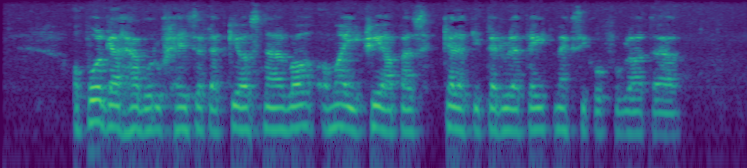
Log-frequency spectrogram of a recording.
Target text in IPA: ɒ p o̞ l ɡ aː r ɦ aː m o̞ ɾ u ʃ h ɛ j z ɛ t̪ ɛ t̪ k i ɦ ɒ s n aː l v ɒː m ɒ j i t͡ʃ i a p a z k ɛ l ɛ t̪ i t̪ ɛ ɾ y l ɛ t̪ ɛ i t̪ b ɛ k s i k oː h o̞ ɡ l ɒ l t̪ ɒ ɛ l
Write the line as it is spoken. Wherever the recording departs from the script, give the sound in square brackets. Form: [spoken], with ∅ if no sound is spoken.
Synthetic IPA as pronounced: ɒ p o̞ l ɡ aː r ɦ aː [b] o̞ ɾ u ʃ h ɛ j z ɛ t̪ ɛ t̪ k i ɦ ɒ s n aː l v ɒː m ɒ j i t͡ʃ i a p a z k ɛ l ɛ t̪ i t̪ ɛ ɾ y l ɛ t̪ ɛ i t̪ [m] ɛ k s i k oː [f] o̞ ɡ l ɒ l t̪ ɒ ɛ l

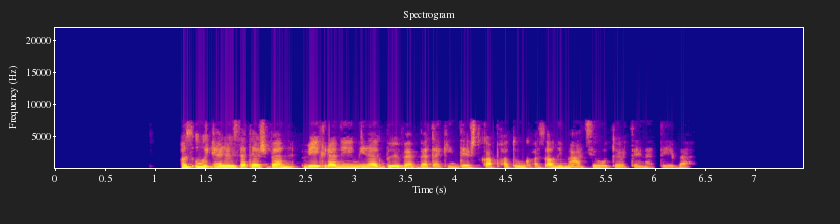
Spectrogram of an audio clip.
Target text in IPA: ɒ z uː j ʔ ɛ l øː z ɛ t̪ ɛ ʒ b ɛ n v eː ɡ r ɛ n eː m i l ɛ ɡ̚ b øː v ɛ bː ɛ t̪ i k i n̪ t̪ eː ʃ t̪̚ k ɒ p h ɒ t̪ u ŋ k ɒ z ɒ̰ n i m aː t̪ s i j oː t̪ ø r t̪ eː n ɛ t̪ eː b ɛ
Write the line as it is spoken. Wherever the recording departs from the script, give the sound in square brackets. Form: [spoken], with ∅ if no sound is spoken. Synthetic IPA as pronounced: ɒ z uː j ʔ ɛ l øː z ɛ t̪ ɛ ʒ b ɛ n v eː ɡ r ɛ n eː m i l ɛ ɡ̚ b øː v ɛ bː ɛ t̪ [ɛ] k i n̪ t̪ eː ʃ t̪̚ k ɒ p h ɒ t̪ u ŋ k ɒ z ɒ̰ n i m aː t̪ s i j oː t̪ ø r t̪ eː n ɛ t̪ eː b ɛ

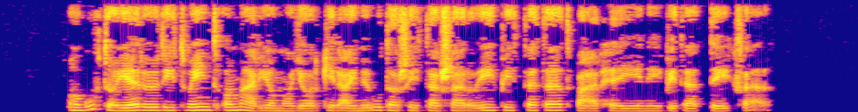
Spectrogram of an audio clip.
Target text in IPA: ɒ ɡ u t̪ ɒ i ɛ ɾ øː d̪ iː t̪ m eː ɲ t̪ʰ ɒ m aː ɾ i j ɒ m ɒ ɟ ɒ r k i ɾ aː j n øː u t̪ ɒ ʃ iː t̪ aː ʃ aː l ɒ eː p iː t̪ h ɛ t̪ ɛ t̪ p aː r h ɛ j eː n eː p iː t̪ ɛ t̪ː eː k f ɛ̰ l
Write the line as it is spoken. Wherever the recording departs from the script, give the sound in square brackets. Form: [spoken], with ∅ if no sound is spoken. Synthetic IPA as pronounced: ɒ ɡ u t̪ ɒ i ɛ ɾ øː d̪ iː t̪ m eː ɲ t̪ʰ ɒ m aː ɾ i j ɒ m ɒ ɟ ɒ r k i ɾ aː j n øː u t̪ ɒ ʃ iː t̪ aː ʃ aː [ɾ] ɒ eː p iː t̪ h ɛ t̪ ɛ t̪ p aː r h ɛ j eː n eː p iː t̪ ɛ t̪ː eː k f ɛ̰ l

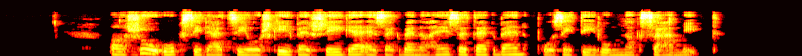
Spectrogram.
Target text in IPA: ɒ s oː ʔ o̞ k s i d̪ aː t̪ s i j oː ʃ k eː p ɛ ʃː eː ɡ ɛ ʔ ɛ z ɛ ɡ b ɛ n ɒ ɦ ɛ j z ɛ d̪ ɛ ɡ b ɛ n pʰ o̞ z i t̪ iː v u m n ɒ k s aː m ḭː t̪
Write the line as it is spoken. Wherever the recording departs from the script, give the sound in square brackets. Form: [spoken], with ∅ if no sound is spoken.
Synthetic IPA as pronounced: ɒ [ʃ] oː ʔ o̞ k s i d̪ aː t̪ s i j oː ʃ k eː p ɛ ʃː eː ɡ ɛ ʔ ɛ z ɛ ɡ b ɛ n ɒ ɦ ɛ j z ɛ [t̪] ɛ ɡ b ɛ n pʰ o̞ z i t̪ iː v u m n ɒ k s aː m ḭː t̪

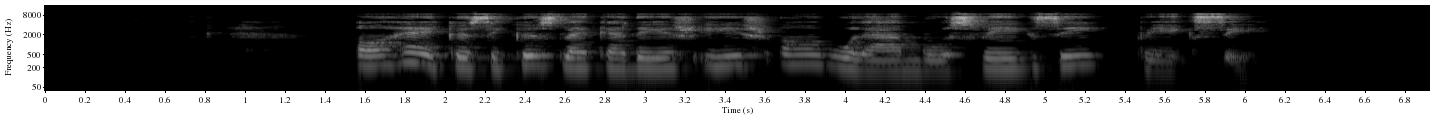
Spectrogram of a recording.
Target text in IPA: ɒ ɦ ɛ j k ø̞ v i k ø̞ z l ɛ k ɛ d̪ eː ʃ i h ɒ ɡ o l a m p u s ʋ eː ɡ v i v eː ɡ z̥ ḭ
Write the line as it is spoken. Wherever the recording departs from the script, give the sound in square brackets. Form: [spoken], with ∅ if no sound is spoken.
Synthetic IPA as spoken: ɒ ɦ ɛ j k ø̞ [z] i k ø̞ z l ɛ k ɛ d̪ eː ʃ i [ʃ] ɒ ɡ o l a m [b] u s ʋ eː ɡ [z] i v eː ɡ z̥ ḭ

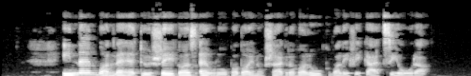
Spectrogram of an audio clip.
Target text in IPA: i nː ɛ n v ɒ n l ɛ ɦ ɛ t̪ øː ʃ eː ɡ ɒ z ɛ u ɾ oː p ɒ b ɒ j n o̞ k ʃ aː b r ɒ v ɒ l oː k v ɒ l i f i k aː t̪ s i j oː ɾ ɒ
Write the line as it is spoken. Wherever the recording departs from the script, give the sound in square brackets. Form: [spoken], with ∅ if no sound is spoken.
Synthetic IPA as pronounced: i nː ɛ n v ɒ n l ɛ ɦ ɛ t̪ øː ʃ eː ɡ ɒ z ɛ u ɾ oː p ɒ b ɒ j n o̞ k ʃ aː [ɡ] r ɒ v ɒ l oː k v ɒ l i f i k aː t̪ s i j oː ɾ ɒ

